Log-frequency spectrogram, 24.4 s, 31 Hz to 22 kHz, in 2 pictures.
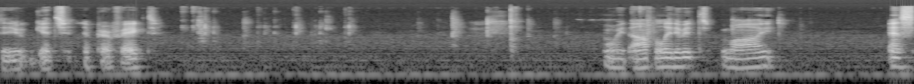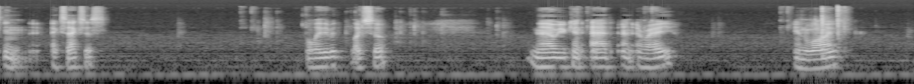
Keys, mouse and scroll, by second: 3.2-4.3 middle drag, 4.3-4.6 scroll up 2, 4.6-6.8 shift+middle drag, 6.8 g, 9.2 s, 16.2 middle click, 16.7-17.1 scroll down 1, 17.1 shift+middle click, 17.5-17.8 scroll down 4, 17.8-20.2 shift+middle drag, 21.2-24.3 drag.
